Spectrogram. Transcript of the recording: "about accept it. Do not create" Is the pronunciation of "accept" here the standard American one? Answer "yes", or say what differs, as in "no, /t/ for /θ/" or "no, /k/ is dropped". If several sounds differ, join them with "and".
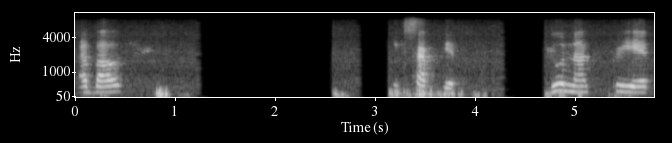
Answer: yes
